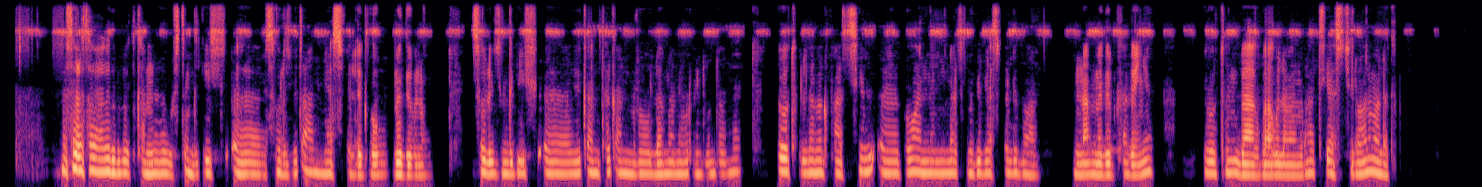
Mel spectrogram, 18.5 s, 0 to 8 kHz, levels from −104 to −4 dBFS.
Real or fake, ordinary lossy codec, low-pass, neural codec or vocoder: real; Opus, 64 kbps; 7.2 kHz; none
